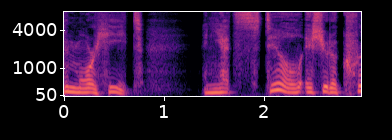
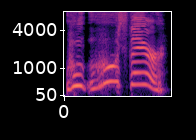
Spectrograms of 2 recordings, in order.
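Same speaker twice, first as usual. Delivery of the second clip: startled; slower than usual. Acted. Startled by someone approaching.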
